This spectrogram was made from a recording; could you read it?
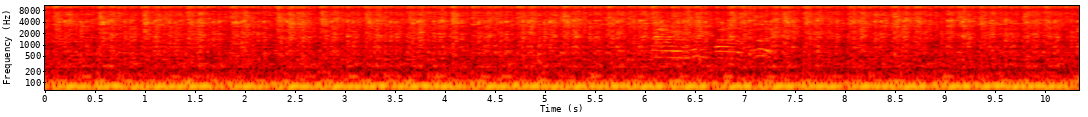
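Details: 1969 Pontiac GTO barn find with Grand Prix V8, TH400 and Quick Fuel 750cfm carb, after 17 years sitting; loud steady low rumble with even pulse, no knocking or missing, 14 volts charging, smoke off headers, some valve-cover blow-by. Normal running.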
